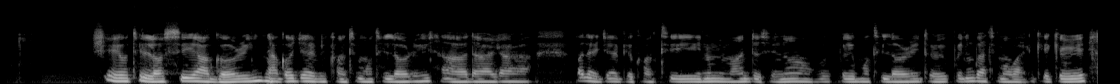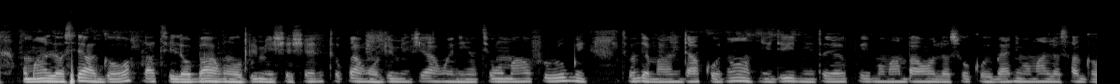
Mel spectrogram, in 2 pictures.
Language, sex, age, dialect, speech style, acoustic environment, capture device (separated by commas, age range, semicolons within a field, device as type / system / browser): Yoruba, male, 25-34, Nigeria - Nigerian Standard, relaxed, nature, mobile / Linux / Chrome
